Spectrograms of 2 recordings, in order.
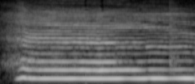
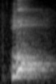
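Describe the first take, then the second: First: It is said very slowly. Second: It is said very fast.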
